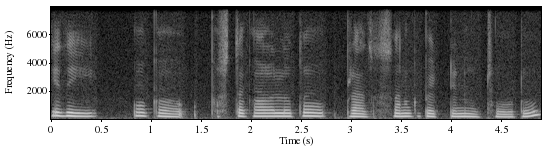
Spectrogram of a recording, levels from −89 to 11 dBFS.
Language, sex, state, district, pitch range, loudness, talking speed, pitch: Telugu, female, Andhra Pradesh, Krishna, 200-220 Hz, -16 LUFS, 85 wpm, 215 Hz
